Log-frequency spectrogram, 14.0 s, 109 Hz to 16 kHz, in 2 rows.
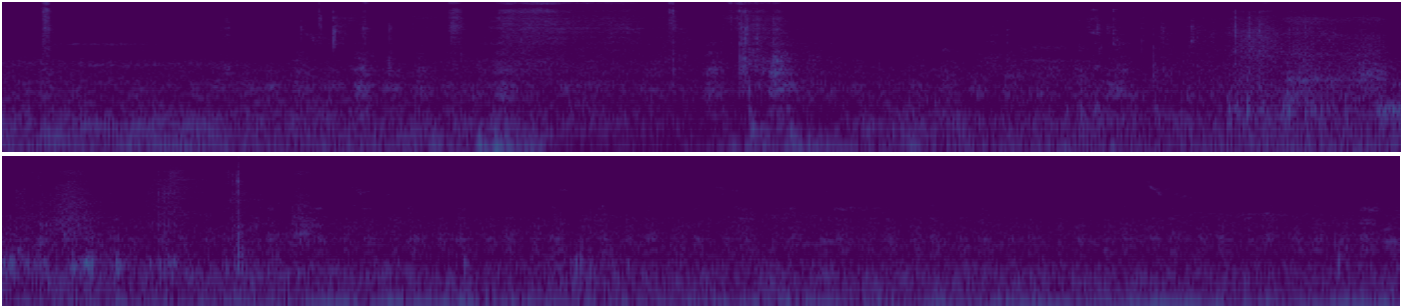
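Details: One-year-old Kangal dogs in Alanya, Antalya, Turkey, on 24 September 2024, breathing in soft, breathy, irregular puffs of panting, loudest midway, over a steady low rumble with a sharp knock near the start.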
